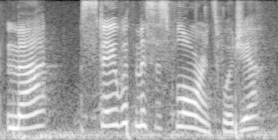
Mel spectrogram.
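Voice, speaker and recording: A woman's voice: sits high, animated, normal speed, background noise. An actress playing a caring, capable small-town woman in an audio drama, coaxing and practical. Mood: practical, chiding. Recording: music behind the voice.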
